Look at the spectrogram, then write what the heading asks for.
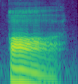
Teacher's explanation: When we have one o in a word, usually we say ah, like in lock and hot. Ah is very open and very far back.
